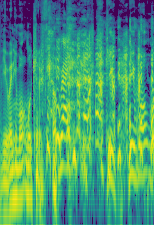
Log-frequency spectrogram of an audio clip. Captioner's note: all laugh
